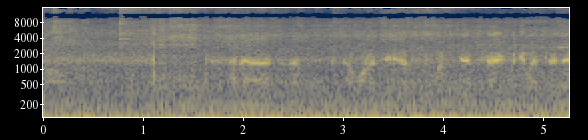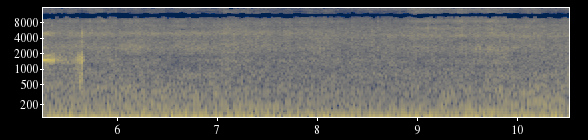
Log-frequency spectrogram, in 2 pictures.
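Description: Freight train's boxcars rolling past with a steady low rumble, with intermittent high squeals in the first half that stop about six seconds in.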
